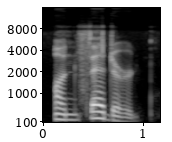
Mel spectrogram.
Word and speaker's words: unfettered: Unfettered, unfettered. Those two T's are a quick flap, like udda, like butter.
